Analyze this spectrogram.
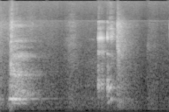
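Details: Seven-month-old baby with a few abrupt, sharp little catches of breath in a quiet room: infant hiccups.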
